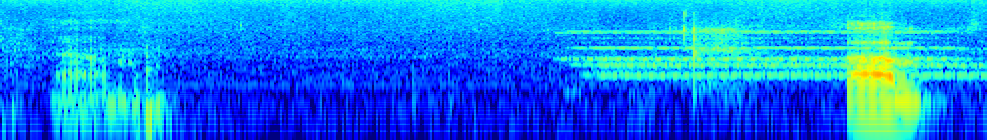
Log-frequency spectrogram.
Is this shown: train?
no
